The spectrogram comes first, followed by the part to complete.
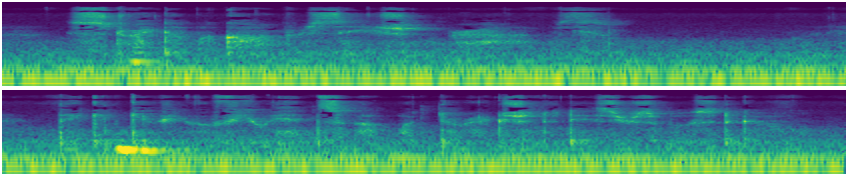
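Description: A woman whispering close to the microphone, in breathy syllables, over a steady low hum. One short low bump about five seconds in.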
